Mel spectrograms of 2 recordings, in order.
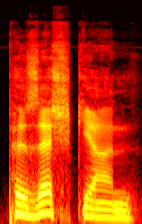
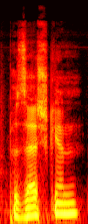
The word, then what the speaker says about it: Pezeshkian: I'm not quite sure why he didn't have the Ayatollah Khomeini on there, but that was Masoud Pezeshkian. Am I pronouncing that right? Sure. Pezeshkian?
